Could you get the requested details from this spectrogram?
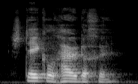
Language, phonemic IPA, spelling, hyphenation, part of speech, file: Dutch, /ˌsteː.kəlˈɦœy̯.də.ɣə/, stekelhuidige, ste‧kel‧hui‧di‧ge, noun / adjective, Nl-stekelhuidige.ogg
- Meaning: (noun) echinoderm, any member of the phylum Echinodermata; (adjective) inflection of stekelhuidig: 1. masculine/feminine singular attributive 2. definite neuter singular attributive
